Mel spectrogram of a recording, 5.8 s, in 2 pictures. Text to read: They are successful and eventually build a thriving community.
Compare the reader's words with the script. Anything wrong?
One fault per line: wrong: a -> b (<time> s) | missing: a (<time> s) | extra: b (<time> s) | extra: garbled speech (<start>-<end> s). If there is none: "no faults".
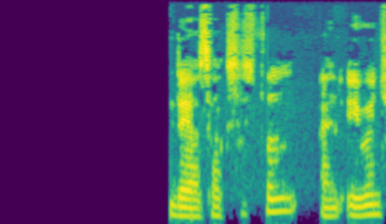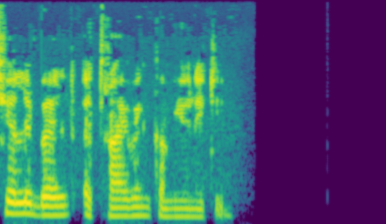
no faults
